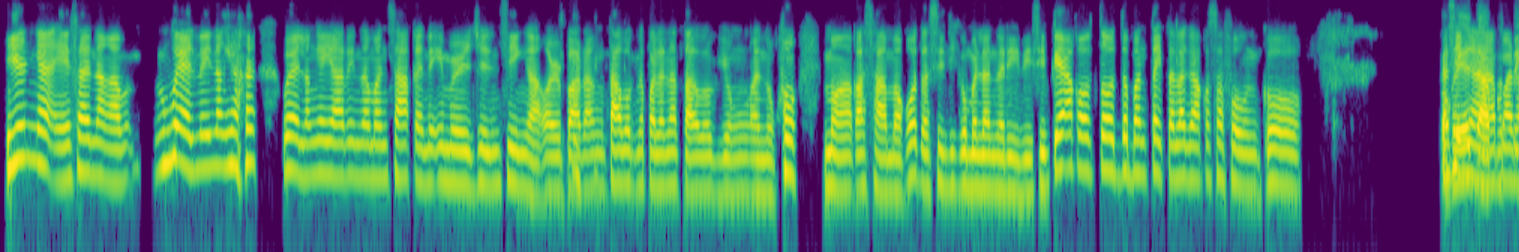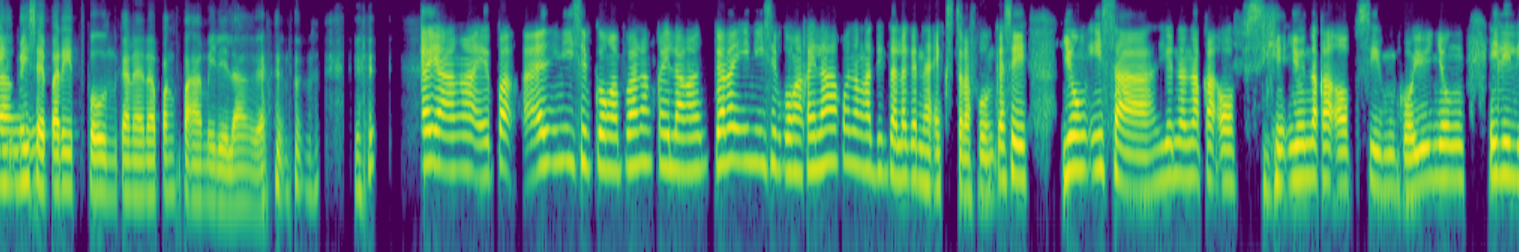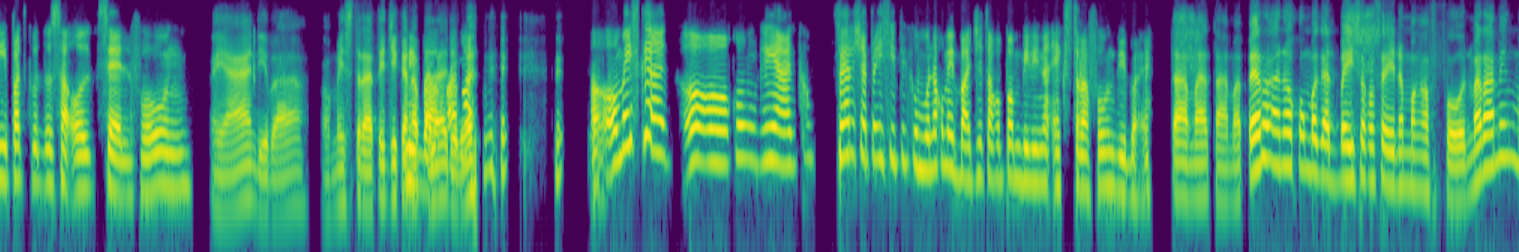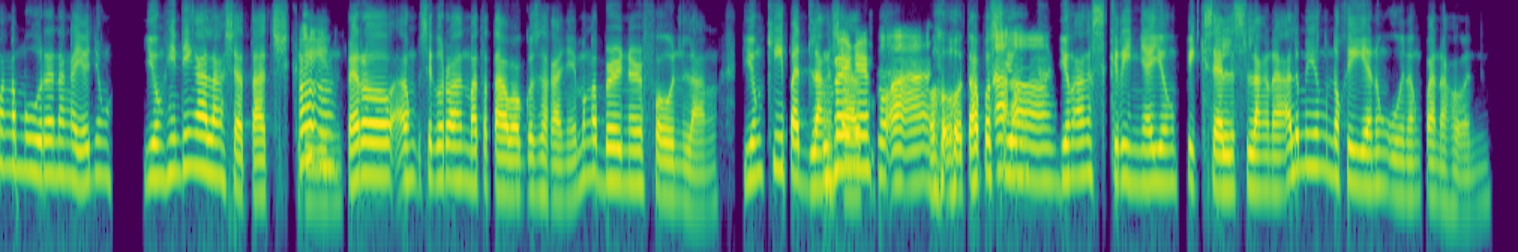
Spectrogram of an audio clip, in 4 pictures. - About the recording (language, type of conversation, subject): Filipino, unstructured, Ano ang pumapasok sa isip mo kapag may utang kang kailangan nang bayaran?
- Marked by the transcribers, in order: laughing while speaking: "nangya"; chuckle; chuckle; laughing while speaking: "sim"; chuckle; tapping; laughing while speaking: "oo"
